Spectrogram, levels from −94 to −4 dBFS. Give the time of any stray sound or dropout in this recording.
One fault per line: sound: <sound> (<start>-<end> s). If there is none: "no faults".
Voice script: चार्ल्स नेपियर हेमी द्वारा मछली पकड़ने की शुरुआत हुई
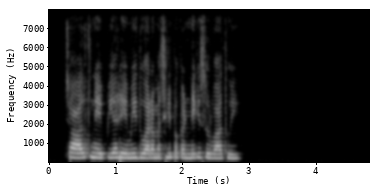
no faults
